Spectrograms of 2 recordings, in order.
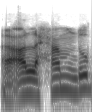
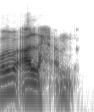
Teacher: দুজের দু পেশ থাকলে সেখানে সাকিন করে পড়তে হবে তাহলে এখানে দালের উপর যে পেশটা এসছে পেশটাকে বাদ দিয়ে এখানে সাকিন করতে হবে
